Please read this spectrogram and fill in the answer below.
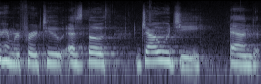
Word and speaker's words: Zao Wou-Ki: In Mandarin, Zao's family name is pronounced Zhao, and his given name, Wu-Ji. This is why you may hear him referred to as both Zhao Wu-Ji and Zao Wou-Ki.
